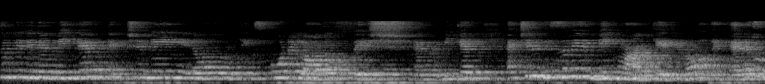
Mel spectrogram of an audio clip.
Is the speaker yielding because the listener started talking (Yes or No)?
Yes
